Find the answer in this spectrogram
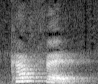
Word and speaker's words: café: é uma oxítona vó as oxítonas são palavras que possuem a última sílaba forte então olha só café né café então a sílaba tônica de café esse é o pé tá então já que é a última sílaba católica a gente fala que a palavra café é uma oxítona coloca nacional né nacional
